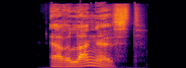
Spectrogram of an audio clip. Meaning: second-person singular subjunctive I of erlangen
- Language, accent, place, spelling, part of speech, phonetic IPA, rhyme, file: German, Germany, Berlin, erlangest, verb, [ɛɐ̯ˈlaŋəst], -aŋəst, De-erlangest.ogg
